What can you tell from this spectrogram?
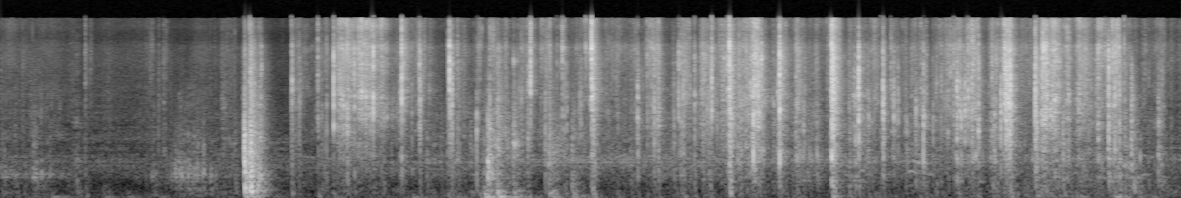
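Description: Tissue paper crinkling and rustling as it is pulled out of a paper gift bag and handled, in a dense run of crackles from about three seconds in until near the end. Just before it, a single sharp thump.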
